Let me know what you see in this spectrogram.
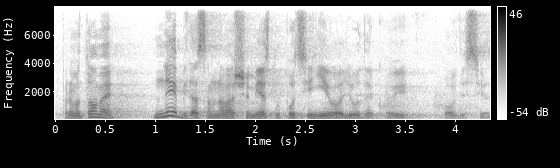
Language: Croatian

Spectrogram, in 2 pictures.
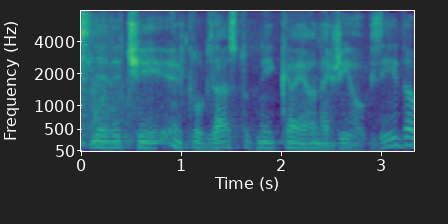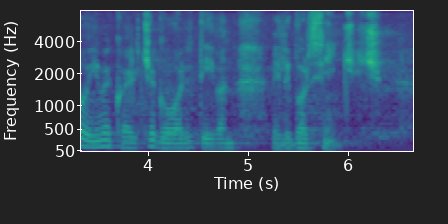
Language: Croatian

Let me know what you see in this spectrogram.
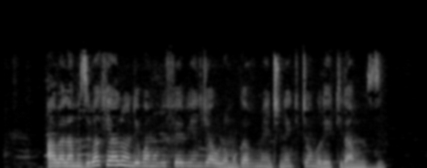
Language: Ganda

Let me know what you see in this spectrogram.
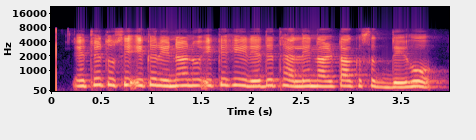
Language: Punjabi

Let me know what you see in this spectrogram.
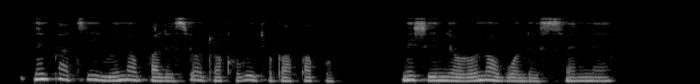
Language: Yoruba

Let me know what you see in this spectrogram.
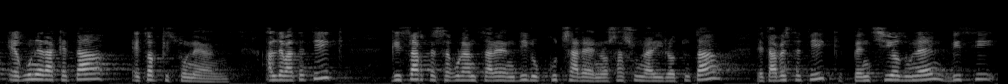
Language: Basque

